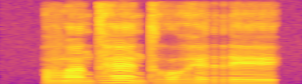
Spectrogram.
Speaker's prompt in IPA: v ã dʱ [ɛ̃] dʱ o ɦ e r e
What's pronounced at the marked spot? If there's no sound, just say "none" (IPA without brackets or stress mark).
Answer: ɛ̃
